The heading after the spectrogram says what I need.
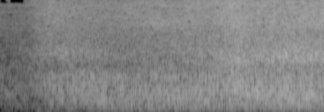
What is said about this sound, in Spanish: El mar, pasear por la playa, estar tumbado en una tumbona ahí, bueno, pues mientras que estás escuchando romper las olas.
